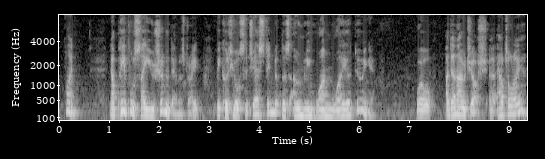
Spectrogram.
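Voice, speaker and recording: A somewhat breathy man with an English accent, a fairly high pitch and very wide pitch swings. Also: moderate pace. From England. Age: old. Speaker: sport science professor. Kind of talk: casual chat. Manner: animated.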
